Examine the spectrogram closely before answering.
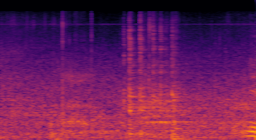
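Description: Footsteps clank on metal steps.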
